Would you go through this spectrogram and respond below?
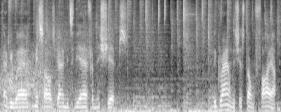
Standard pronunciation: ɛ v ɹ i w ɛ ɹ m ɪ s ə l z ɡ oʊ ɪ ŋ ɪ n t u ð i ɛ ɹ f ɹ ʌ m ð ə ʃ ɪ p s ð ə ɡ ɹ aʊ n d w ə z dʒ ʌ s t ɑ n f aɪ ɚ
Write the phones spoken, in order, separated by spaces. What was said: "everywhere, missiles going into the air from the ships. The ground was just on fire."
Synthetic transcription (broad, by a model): ɛ v ɹ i w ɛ m ɪ s ə l z ɡ oʊ ɪ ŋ ɪ n t u ð i ɛ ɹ f ɹ ʌ m ð ə ʃ ɪ p s ð ə ɡ ɹ aʊ n d w ə z dʒ ʌ s t n f aɪ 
